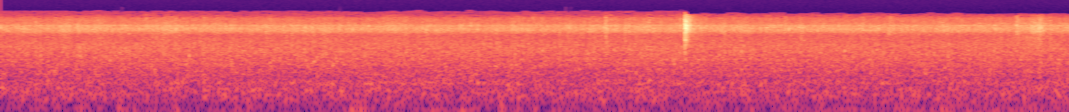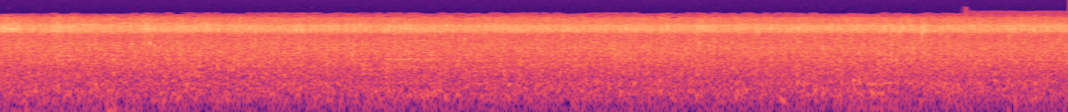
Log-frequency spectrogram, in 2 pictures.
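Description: A small rocky mountain stream rushing steadily over stones and little cascades. Two brief sharp clicks stand out against it, the louder one about five seconds in.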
